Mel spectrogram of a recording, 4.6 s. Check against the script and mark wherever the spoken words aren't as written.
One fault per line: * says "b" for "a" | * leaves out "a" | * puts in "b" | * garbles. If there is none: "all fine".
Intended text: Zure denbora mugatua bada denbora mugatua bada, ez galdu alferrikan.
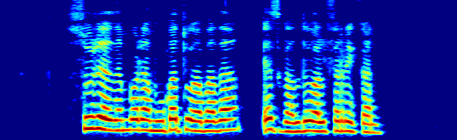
* leaves out "denbora mugatua bada"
